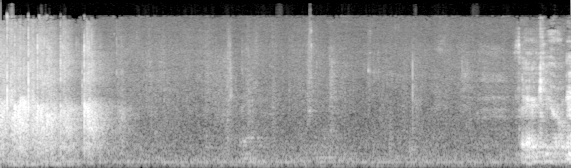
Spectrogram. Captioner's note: applause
